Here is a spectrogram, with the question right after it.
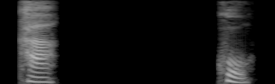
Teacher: Mjesto je stražnji dio jezika.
